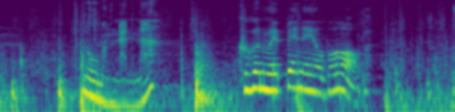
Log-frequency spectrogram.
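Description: An older woman speaks with feeling, close by.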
